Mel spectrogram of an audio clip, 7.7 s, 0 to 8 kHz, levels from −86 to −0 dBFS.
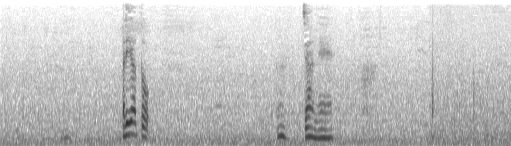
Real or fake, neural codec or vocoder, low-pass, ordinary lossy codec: real; none; 7.2 kHz; none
